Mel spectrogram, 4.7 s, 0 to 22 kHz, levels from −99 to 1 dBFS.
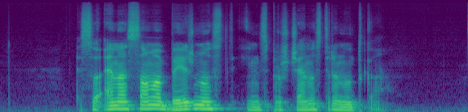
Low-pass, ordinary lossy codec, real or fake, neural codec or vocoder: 19.8 kHz; none; fake; autoencoder, 48 kHz, 128 numbers a frame, DAC-VAE, trained on Japanese speech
